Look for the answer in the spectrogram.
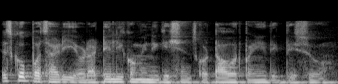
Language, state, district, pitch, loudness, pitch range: Nepali, West Bengal, Darjeeling, 100 Hz, -17 LUFS, 100-115 Hz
